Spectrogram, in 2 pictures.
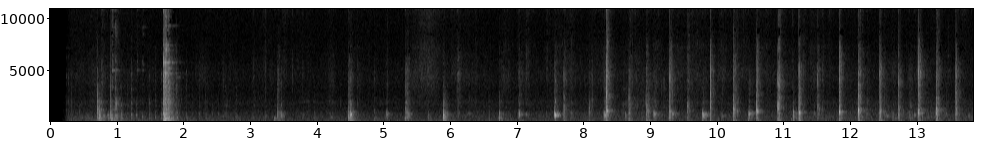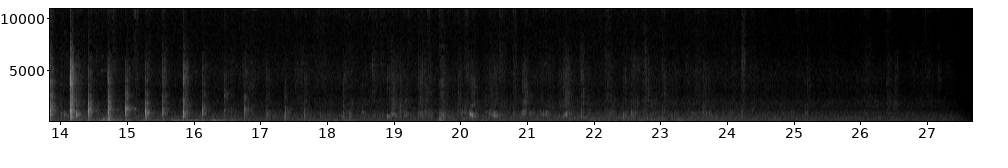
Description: Stable door opened, horses lead out, some wind noise; Horses Stables; BBC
